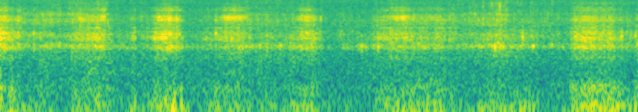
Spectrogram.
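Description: Wind buffeting the microphone, with irregular small splashes of shallow water at the shoreline.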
